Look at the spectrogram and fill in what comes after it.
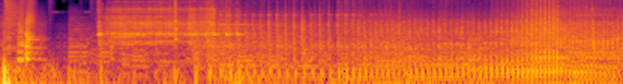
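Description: Small engine running with a fast, steady putter. It starts about a second in, just as music cuts off.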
